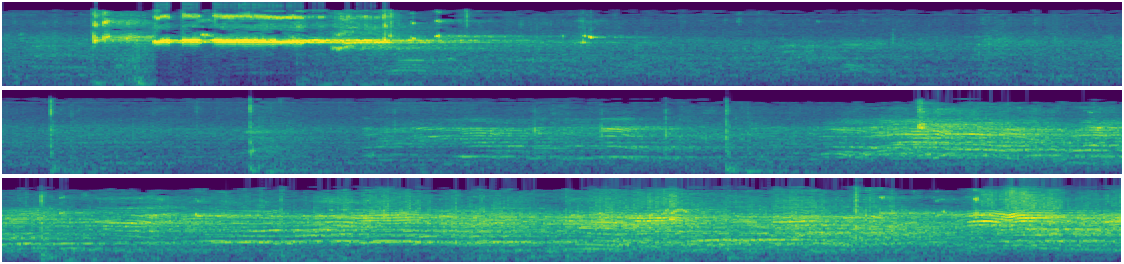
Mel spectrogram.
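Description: Basketball game sound on a hardwood court: the ball bouncing with scattered thuds, and a brief shrill squeal about half a second in during the scramble under the basket. From about seven seconds in, many voices shout and call out over the play.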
